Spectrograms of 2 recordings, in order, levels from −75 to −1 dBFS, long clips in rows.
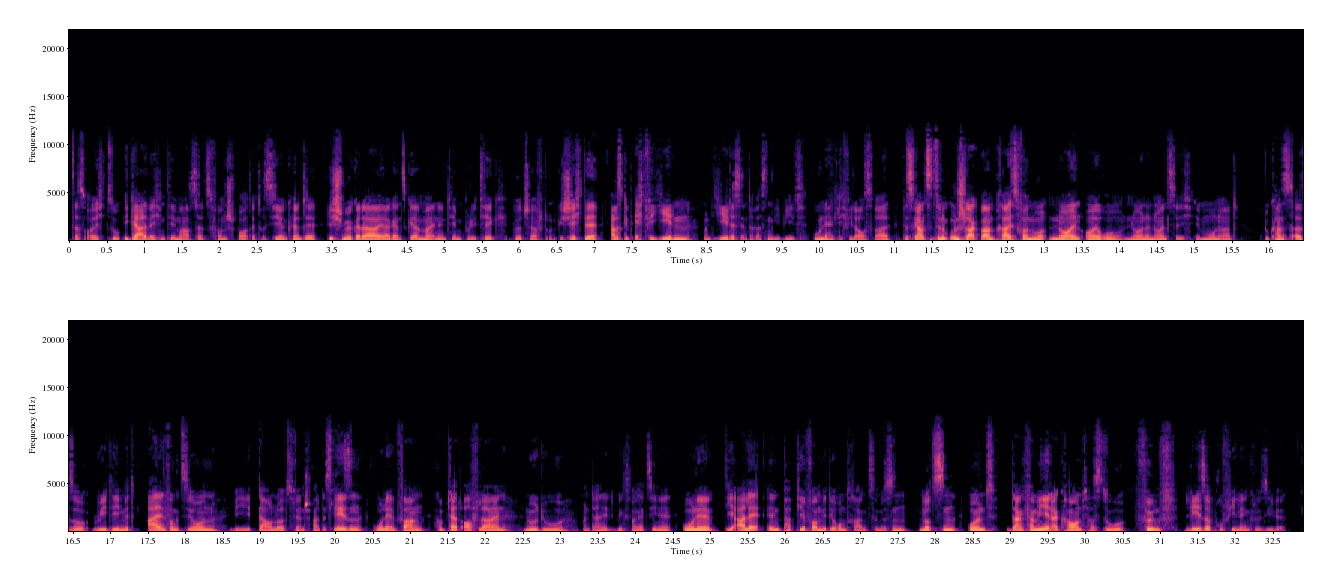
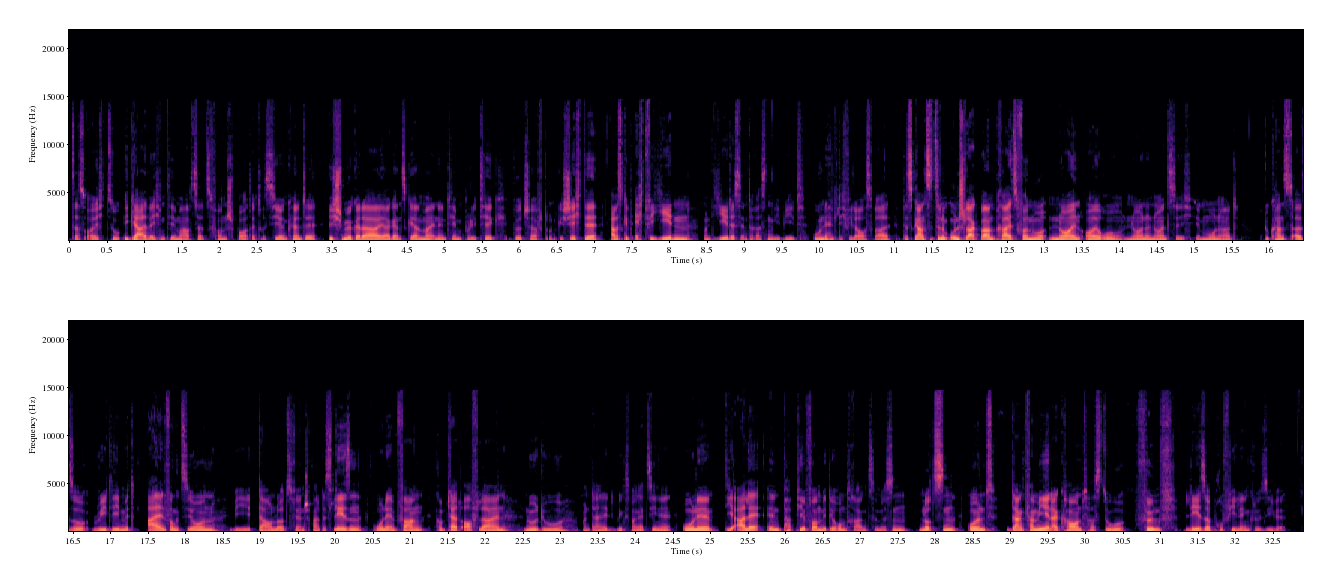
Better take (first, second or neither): second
